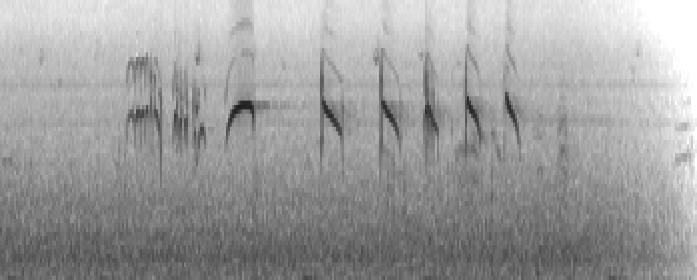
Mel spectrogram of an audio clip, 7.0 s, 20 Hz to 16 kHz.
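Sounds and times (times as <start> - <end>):
Southern beardless-tyrannulet song in Ecuador: 1.3 - 5.3.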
